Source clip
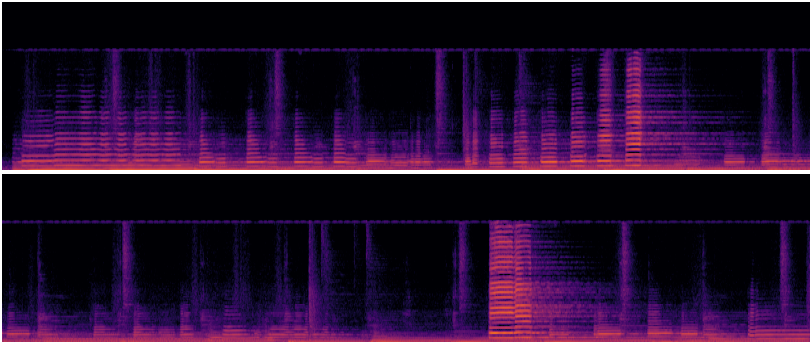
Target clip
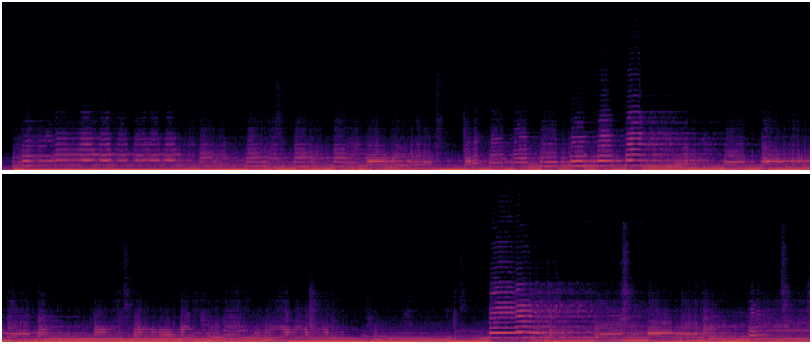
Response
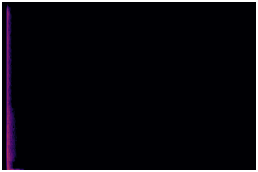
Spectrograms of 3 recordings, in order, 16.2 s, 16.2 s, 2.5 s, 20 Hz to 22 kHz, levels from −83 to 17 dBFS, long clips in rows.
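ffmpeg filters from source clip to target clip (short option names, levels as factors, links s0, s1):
-filter_complex "[0:a]asetnsamples=n=441:p=0,asendcmd='13.52 lowpass f 3600',lowpass=f=1500:p=1,acompressor=threshold=0.0355:ratio=6,alimiter=level_in=1.68:limit=0.0631:level=0:latency=1:release=47,volume=0.596,asoftclip=type=hard:threshold=0.0237[s0];[1:a]atrim=start_sample=2205,asetrate=41895,aresample=44100[s1];[s0][s1]afir=irnorm=-1:irlink=0"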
